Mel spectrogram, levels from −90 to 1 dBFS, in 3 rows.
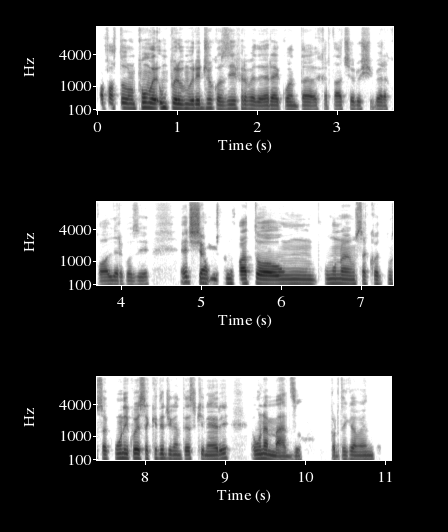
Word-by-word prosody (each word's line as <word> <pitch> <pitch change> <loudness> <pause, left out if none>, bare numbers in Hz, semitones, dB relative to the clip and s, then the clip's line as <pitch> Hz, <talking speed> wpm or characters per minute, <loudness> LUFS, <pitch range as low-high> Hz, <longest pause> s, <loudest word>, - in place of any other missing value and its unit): ho - - -3
fatto 150 0 -1
un 140 -1 +1
pome 155 0 +5
un 150 0 +1
pomeriggio 130 -1 +2
così, 125 -1 -2
per 130 +1 -5
vedere 115 -1 +1
quanta 110 -1 -1
cartacce 110 +1 -6
riuscivi 110 0 -8
a 110 - 0
raccogliere, 105 +2 -2
così. 110 +1 -8 0.4
E 165 - -3
ci - - 0
siamo 145 -3 +2
mi 130 - -5
son 135 - -4
fatto 130 -2 +6
un 125 -1 -1
1 135 0 0
e 125 - +2
un 120 - -2
sacco 125 0 -6
1 125 +1 -10
sacco 125 0 -4
1 140 - +1
di 140 - +3
quei 140 0 +4
sacchetti 135 +1 -3
giganteschi 120 -1 -4
neri, 115 +5 0 0.3
1 130 +2 +2
e 130 - +4
mezzo, 100 -2 -2 0.4
praticamente. 110 -2 -5
125 Hz, 205 wpm, -23 LUFS, 110-135 Hz, 0.4 s, fatto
